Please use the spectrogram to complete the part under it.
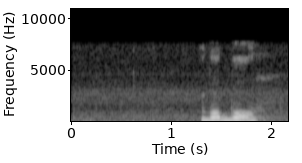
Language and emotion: Russian, neutral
